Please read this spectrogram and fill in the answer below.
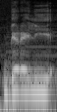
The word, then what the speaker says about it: Бирели: Бирели, так будет правильно говорить по-французски, родился в семье кочевых цыган Мануши в городе Эльзас. Его отец был музыкантом, а сам Бирели взял гитару в руки в возрасте 4 лет – по признанию Лагрена, огромное влияние на становление его мастерства оказала музыка Джанго Рейнхарда.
